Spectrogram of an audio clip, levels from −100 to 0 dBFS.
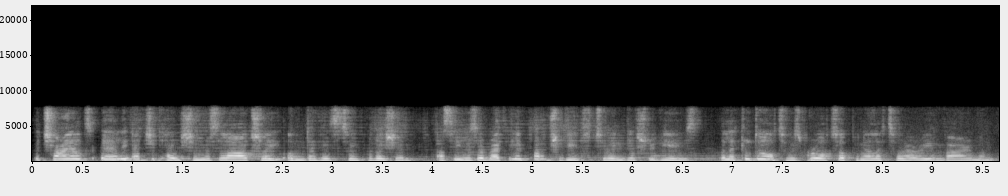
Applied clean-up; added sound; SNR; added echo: neural separator model SepFormer DNS4.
